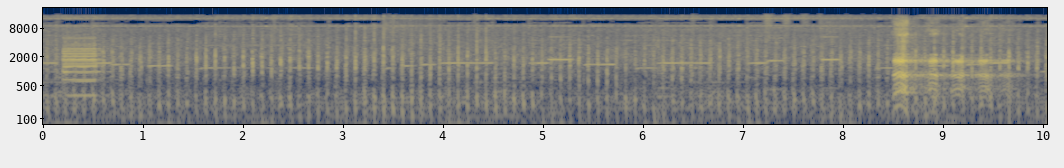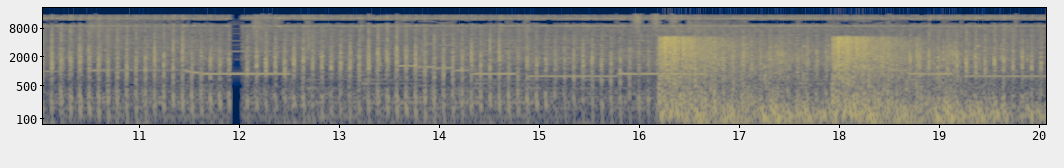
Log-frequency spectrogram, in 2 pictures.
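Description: Toy electronic sound effects: a fast, even helicopter rotor chop with a simple tune of single beeping notes over it, a short louder blare about eight seconds in, and loud crackling gunfire for the last four seconds.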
